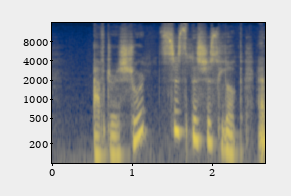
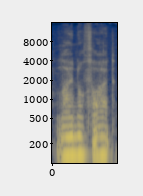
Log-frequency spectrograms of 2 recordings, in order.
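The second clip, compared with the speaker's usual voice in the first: plain reading voice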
